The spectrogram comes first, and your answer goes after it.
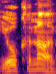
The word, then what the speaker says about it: Yochanan: You can't go from Yochanan to John and shit. It sounds close. Yochanan, John. No, it's kind of close. But you can't, no, say it right. Yochanan. Put a Y there. Put a Y-O-Chanan. Say Yochanan. Your name is Yochanan.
